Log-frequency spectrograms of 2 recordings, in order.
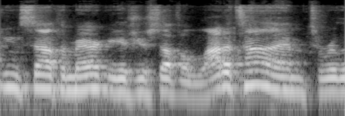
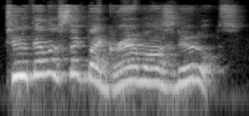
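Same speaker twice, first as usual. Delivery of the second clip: higher-pitched amazed recognition; retold astonishment; 7 semitones higher than usual. Traveler recalling his first look at German noodles, amazed. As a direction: replay your surprise, pitched up.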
